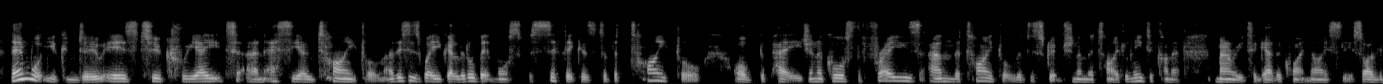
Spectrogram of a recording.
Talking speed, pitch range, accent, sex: 225 wpm, 120-150 Hz, British, male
